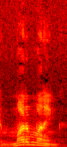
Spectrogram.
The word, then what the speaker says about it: murmuring: Here U and R is producing a sound, urge, occur, murmuring, murmuring, don't say it murmuring, R is silent, murmuring, burden, burden, furnace, furnace, burn, burn.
